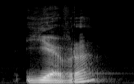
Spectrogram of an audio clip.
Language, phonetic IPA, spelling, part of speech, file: Russian, [ˈjevrə], евро, noun, Ru-евро.ogg
- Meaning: euro (€, currency)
